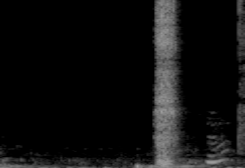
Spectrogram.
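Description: A man's single short, sharp burst of breath through the nose, like a sniff or stifled sneeze, about a second and a half in, after a quiet pause with a faint click just before it.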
